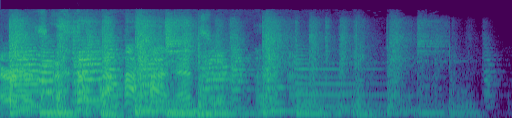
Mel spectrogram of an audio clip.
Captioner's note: laughs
